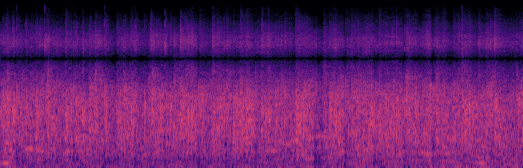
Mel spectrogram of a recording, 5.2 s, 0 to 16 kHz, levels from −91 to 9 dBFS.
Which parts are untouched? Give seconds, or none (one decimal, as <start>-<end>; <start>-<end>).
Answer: 0.0-1.9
